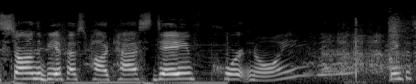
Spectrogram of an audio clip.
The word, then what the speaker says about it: Dave Portnoy: So it's Dave Portnoy. Yeah, you butchered it on purpose because I say your last name's wrong, right?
